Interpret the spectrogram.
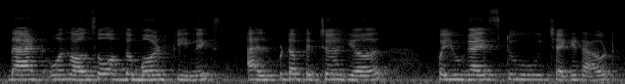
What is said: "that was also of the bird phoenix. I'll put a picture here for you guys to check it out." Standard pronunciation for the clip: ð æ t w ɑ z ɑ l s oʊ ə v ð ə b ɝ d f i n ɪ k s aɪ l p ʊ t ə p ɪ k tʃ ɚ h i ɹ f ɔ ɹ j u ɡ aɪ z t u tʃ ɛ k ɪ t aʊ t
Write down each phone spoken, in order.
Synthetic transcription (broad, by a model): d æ t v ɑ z ɑ l s oʊ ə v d ə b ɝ d f i n ɪ k s aɪ l p ʊ t ə p ɪ k tʃ ɚ h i ɹ f ɔ ɹ j u ɡ aɪ z t u tʃ ɛ k ɪ t aʊ t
